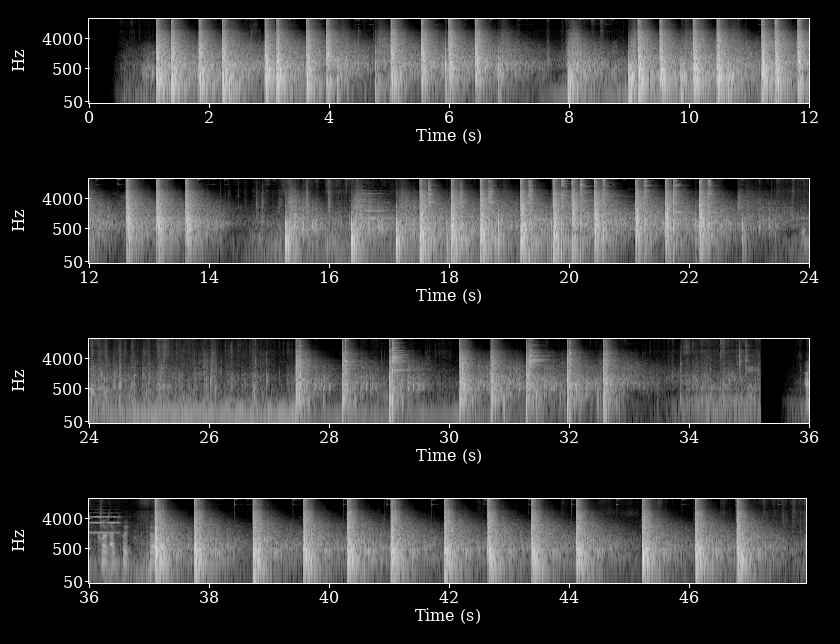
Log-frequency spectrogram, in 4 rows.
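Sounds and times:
rapid rifle gunshots: 0:01.1 - 0:07.3, 0:08.0 - 0:14.2, 0:15.2 - 0:23.5, 0:30.2 - 0:33.2, 0:37.1 - 0:47.4.

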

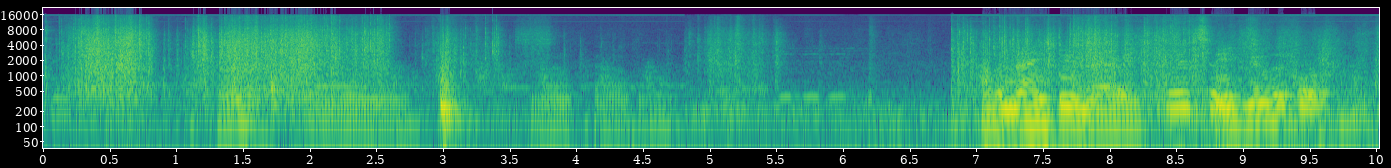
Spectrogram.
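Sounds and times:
plastic bag rustling: 0:00.0 - 0:04.1, 0:04.8 - 0:05.6, 0:06.8 - 0:10.0.

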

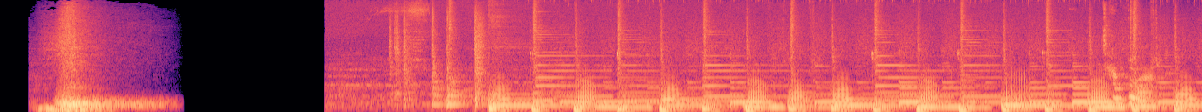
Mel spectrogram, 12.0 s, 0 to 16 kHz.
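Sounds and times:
whoosh with heavy low end: 0:00.3 - 0:01.8.

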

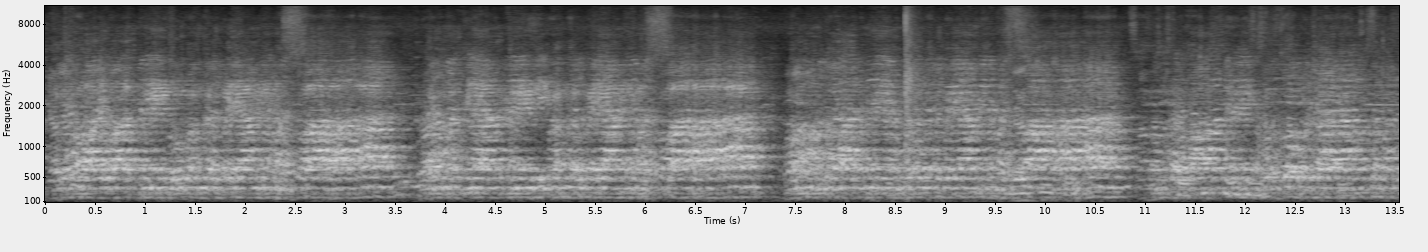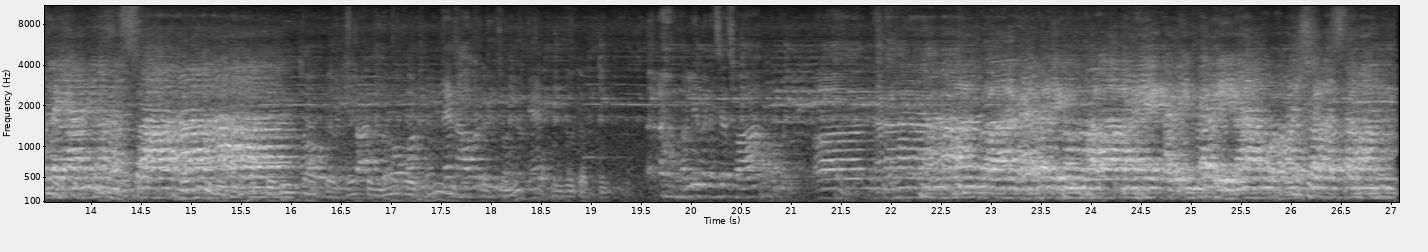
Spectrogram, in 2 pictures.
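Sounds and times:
group of voices chanting in unison: 0:00.0 - 0:16.4, 0:22.0 - 0:27.0.

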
